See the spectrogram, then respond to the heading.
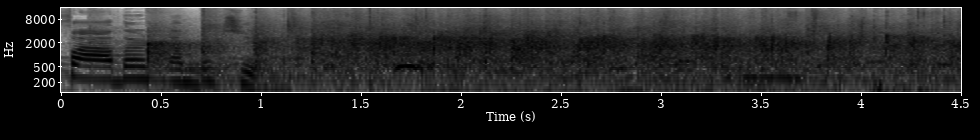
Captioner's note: audience applauding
